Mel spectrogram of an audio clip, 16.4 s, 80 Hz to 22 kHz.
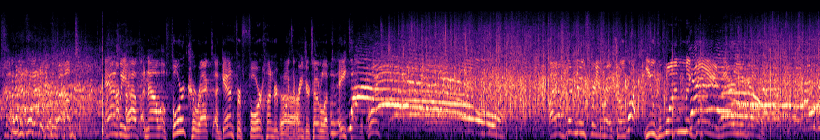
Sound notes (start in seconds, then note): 0.0 laughter; 8.6 audience cheers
